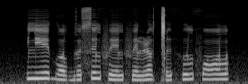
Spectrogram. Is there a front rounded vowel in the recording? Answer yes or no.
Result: no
